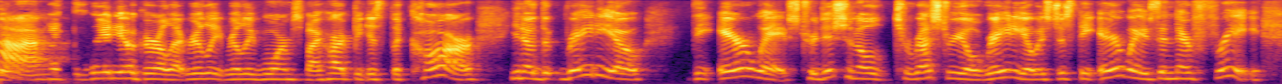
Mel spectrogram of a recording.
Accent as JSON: {"language": "English", "town": "New York City", "region": "New York", "country": "United States", "tie": "born or raised there", "said": "My quick is I grew up around New York City, so we had a lot of radio."}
